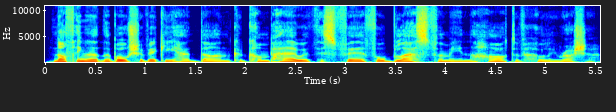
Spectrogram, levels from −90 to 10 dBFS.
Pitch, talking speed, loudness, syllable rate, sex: 125 Hz, 195 wpm, -19 LUFS, 5.4 syllables/s, male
